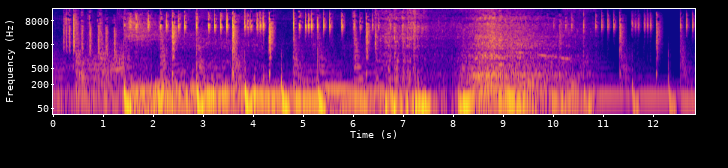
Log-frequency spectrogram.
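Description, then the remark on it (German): A car with over 200 horsepower revs hard and accelerates through repeated gear changes on the Nordschleife race track, its pitch climbing and dropping in loud waves with no talking. “wir gehen selber mal jetzt auf die legendäre Nordschleife, aber nicht mit diesem schönen Gefährt leider, sondern mit dem Beast of the Green Hell”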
